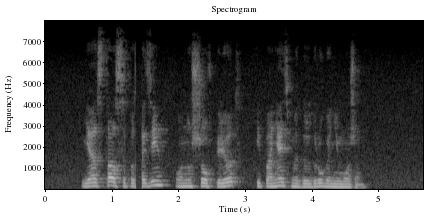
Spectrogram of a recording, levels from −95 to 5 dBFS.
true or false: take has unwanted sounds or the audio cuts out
true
